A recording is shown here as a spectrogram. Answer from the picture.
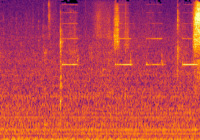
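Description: Inside a Gillig transit bus: the bus's engine running with a steady drone, and four short high electronic beeps from a dashboard buzzer, roughly a second apart.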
